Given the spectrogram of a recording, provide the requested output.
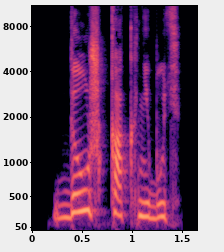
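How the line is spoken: Snapping retort. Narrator (Russian): Огрызнулась

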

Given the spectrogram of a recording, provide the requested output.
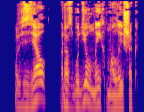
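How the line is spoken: Young man grumbling. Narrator (Russian): проворчал парень

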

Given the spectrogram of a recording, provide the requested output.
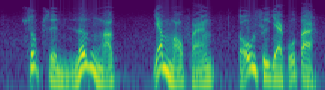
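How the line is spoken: Stern shout. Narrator (Vietnamese): quát

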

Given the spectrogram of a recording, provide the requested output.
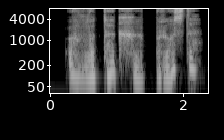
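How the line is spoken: Muttered. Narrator (Russian): пробормотал он

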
